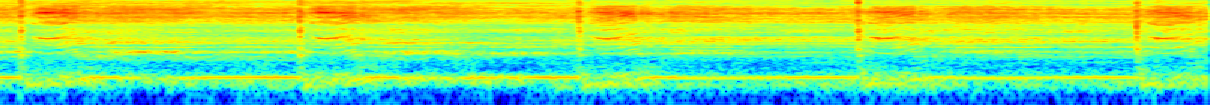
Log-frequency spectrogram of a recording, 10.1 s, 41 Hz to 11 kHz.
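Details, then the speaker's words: Homemade first emergency ventilator, built for the COVID ventilator shortage, tested on a lab spirometer: steady motor hum with a click and swish about every 2.3 seconds, roughly 26 cycles a minute, showing mechanical ventilator cycling. "The following video shows me testing it on our lab spirometer, which is a device for analyzing respiratory airflow."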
